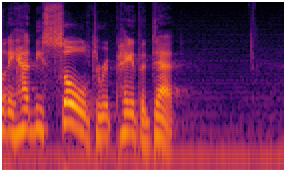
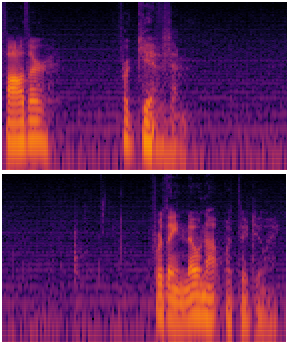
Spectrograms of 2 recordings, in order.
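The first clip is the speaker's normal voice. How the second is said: low, hushed plea with long pauses; understated dying prayer; 7 semitones lower, 7 dB quieter than usual. Retold or imitated. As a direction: pray it softly and haltingly, as if nearly spent. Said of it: "as Jesus gasped for air".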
